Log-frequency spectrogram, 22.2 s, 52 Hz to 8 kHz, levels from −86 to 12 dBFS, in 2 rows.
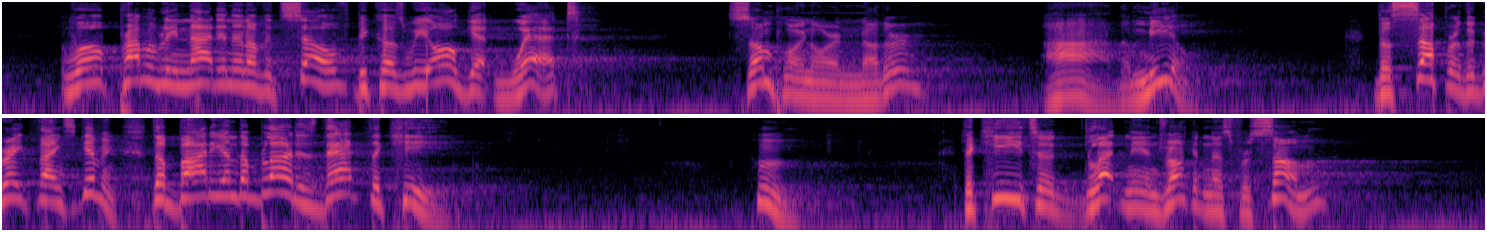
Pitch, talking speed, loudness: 135 Hz, 115 wpm, -28 LUFS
